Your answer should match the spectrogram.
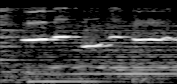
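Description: A person whistles a smooth, sustained melody with gliding pitch changes, clear, over a soft low instrumental backing.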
